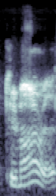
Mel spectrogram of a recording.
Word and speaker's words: Kumara: Yeah, Kumara, that's the one.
